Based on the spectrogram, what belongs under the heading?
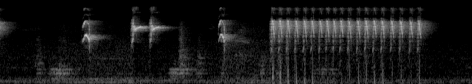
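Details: Used to train songbirds, an orange-bellied leafbird gives a few piercing rising whistles before breaking into a rapid, regular rattle of roughly sixteen beats.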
